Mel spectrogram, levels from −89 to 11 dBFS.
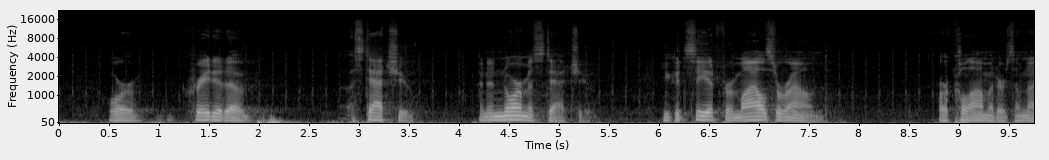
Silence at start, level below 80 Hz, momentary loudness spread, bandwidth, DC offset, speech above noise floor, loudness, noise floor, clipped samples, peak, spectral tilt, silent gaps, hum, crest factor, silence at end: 0 s; -46 dBFS; 15 LU; 14.5 kHz; under 0.1%; 33 dB; -31 LUFS; -62 dBFS; under 0.1%; -12 dBFS; -8 dB/octave; none; none; 18 dB; 0 s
